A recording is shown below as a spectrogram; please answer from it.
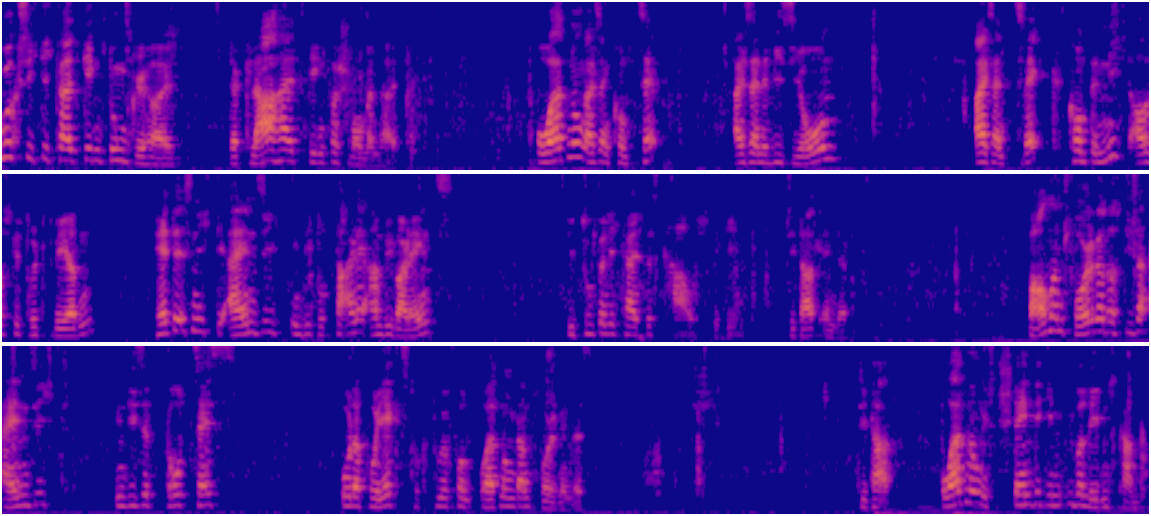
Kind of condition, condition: setting, large echoing room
